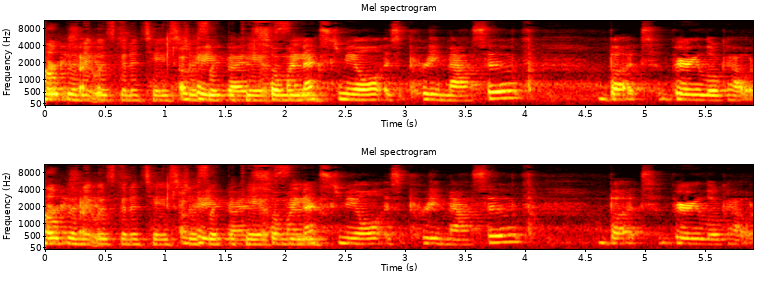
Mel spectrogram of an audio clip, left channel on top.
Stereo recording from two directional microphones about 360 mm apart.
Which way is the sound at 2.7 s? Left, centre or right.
Left.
